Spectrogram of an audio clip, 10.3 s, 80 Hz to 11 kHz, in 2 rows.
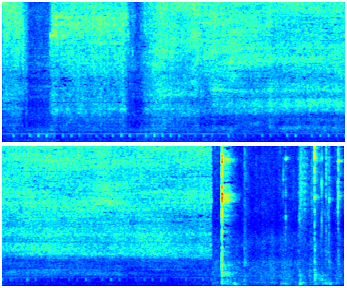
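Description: Mini lathe motor running with a low hum while abrasive paper is held against the spinning steel Morse taper 2 shank, making a steady rubbing hiss as the freshly turned taper is polished. Both stop about eight seconds in, followed by a few clicks and knocks.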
